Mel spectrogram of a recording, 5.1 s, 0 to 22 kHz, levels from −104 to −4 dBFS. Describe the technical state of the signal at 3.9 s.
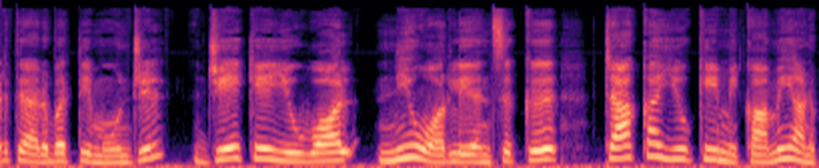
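At 3.9 s the speech carries generation loss, present across the whole clip rather than at that moment alone. The sound is swirly, hollow and smeared, with consonant attacks blurred, which likely comes from several successive lossy passes, fitting a Vorbis chain near 70 kbit/s, each requantising on a shifted frame grid. On a spectrogram, content stops sharply near 19.4 kHz, with patchy holes and speckled noise between harmonics; the waveform shows softened transient edges.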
